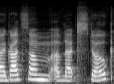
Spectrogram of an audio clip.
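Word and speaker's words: Stōk: Yeah, I got some of that Stoke. Is that how you pronounce it? Oh yeah, with the long O.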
